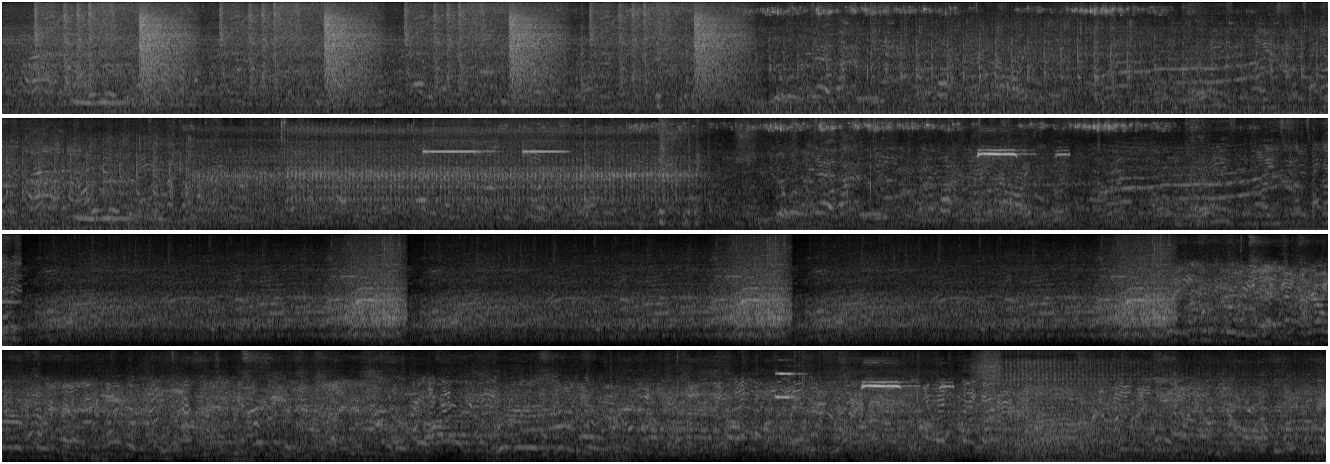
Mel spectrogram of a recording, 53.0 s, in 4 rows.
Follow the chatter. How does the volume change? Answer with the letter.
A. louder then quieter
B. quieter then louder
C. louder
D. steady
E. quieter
D.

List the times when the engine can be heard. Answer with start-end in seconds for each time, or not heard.
0.0-20.4, 49.5-52.9.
